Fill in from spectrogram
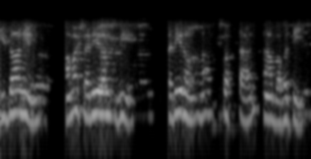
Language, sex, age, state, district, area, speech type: Sanskrit, male, 60+, Tamil Nadu, Coimbatore, urban, conversation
